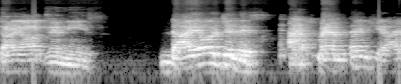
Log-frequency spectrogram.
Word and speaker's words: Diogenes: __ ] name Theus in English we pronounce it diogenes diogenis man thank you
